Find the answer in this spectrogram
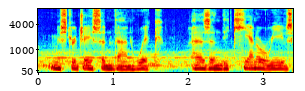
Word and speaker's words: van Wyk: So in the last episode, I've called Van Wyk Mr. Jason van Wyk, as in the Keanu Reeves character. It's pronounced differently. I stand corrected. It's Jason van Wyk, like bike.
